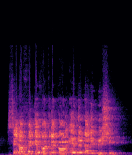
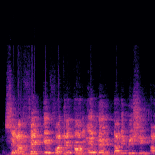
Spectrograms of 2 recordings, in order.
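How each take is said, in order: Both takes have the same delivery.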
